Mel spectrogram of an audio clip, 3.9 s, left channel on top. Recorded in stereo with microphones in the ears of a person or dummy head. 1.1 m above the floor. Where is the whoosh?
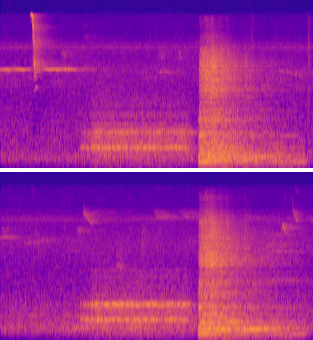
50° right (ahead or behind), 3 m.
